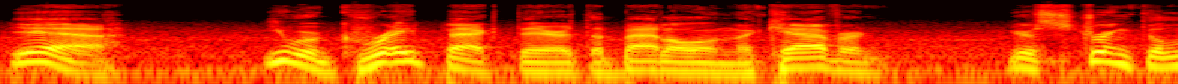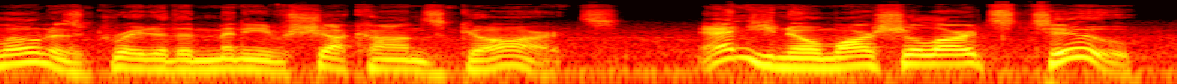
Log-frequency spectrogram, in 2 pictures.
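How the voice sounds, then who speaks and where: Man acting a cocky, lively young pirate prince. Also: medium pitch, normal speed, a little hiss or hum, lightly acted. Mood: teasing, persuasive. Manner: animated, cocky, informal. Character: brash young male pirate prince, friendly and eager. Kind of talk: fan audio drama acting.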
